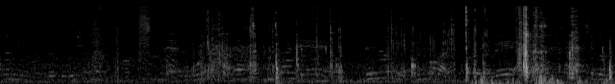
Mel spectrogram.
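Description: Items rustle and knock inside a case.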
